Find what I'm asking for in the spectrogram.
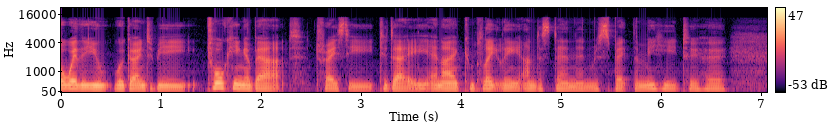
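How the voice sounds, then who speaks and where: A woman with an Australian accent speaks at a very deep, low pitch. Her tone is dark and mellow. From Australia, suburban Melbourne. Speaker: radio host and producer. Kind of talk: radio interview and scripted segments. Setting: radio studio.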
